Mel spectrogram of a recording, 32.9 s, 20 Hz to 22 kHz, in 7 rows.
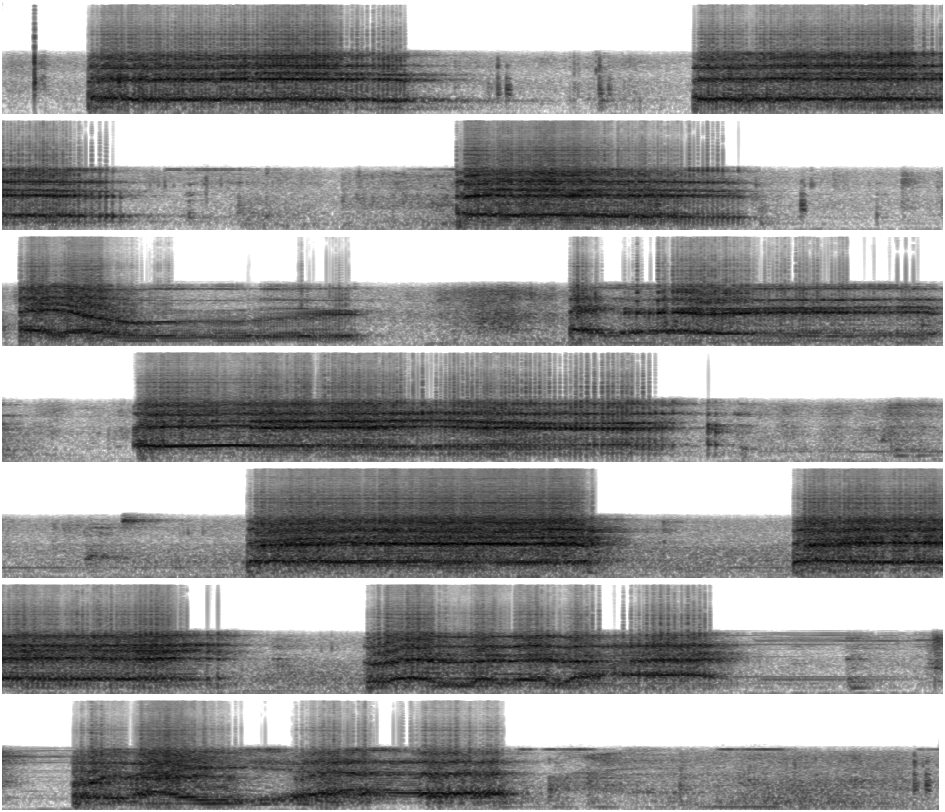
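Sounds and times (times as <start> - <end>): long loud belches: 0.4 - 2.5, 3.4 - 5.6, 7.0 - 8.6, 9.4 - 11.4, 12.2 - 17.9, 20.0 - 22.0, 22.7 - 27.3, 28.6 - 30.9.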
